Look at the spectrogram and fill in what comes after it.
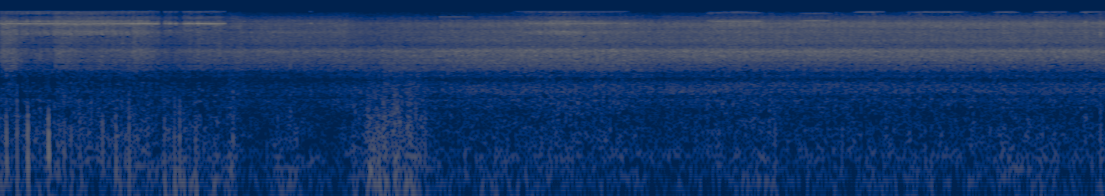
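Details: Ultrasonic piezosurgery unit with a round diamond tip cutting a dental sinus window osteotomy for sinus lift: steady high hiss of water spray with a faint high-pitched instrument whine.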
